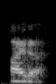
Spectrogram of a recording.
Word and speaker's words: Yda: time their only child Ida sometimes spelled I D a more often y da but still pronounced the same way Alfred had his own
